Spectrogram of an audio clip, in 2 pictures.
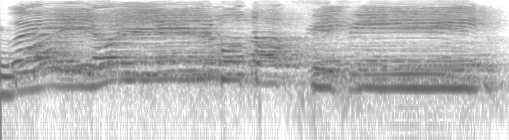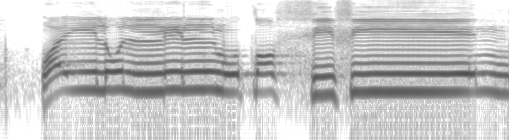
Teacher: یہاں پر تنوین کے بعد لام آ رہا ہے، ادغام بلا غنہ ہوگا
